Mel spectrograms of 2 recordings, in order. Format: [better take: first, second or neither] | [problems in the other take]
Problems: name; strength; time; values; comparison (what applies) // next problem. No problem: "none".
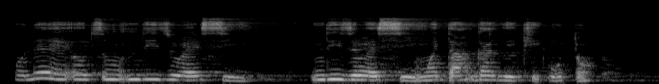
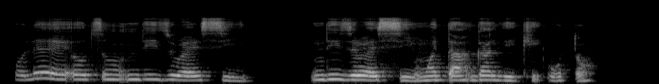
second | room echo; dies away in 1.9 s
